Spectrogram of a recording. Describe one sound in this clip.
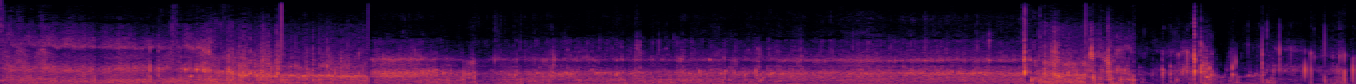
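A wave rolls and breaks nearby with a deep roar.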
